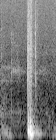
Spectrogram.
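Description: A dressing-room drawer slides open with a short wooden thunk, one brief knock rising out of near silence and quickly fading, close and fairly soft.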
